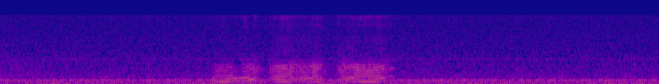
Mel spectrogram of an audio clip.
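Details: Soft snoring with eyes wide open: two brief, fluttering, rattly breaths over a steady background hum.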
